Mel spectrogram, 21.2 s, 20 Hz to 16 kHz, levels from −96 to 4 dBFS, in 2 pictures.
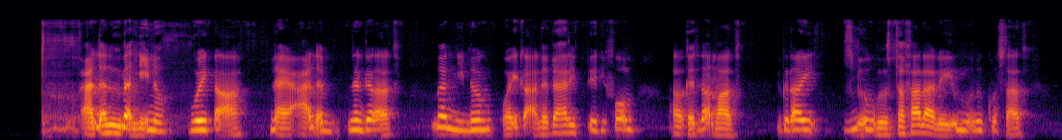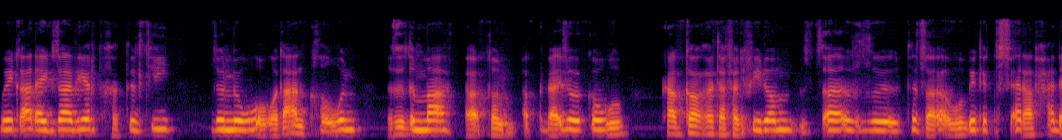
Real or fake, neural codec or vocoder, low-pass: fake; autoencoder, 22.05 kHz, a latent of 192 numbers a frame, VITS, trained on one speaker; 9.9 kHz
